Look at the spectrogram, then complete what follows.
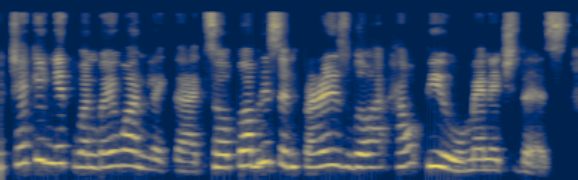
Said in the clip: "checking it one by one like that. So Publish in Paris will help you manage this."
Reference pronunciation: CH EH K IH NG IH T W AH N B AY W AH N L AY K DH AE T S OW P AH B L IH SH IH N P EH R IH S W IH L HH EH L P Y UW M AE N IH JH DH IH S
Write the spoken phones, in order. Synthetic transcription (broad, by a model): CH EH K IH NG IH T W AH N B AY W AH N L AY K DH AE T S OW P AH B L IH S IH N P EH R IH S W IH L HH EH L P Y UW M AE N IH JH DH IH S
